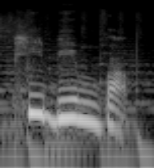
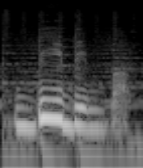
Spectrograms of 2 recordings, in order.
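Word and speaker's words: 비빔밥: have no idea but the word is pronounced as P beam bump it is not bibimbap but an English website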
